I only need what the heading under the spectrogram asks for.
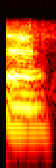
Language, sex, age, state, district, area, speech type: Malayalam, female, 60+, Kerala, Kottayam, urban, conversation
